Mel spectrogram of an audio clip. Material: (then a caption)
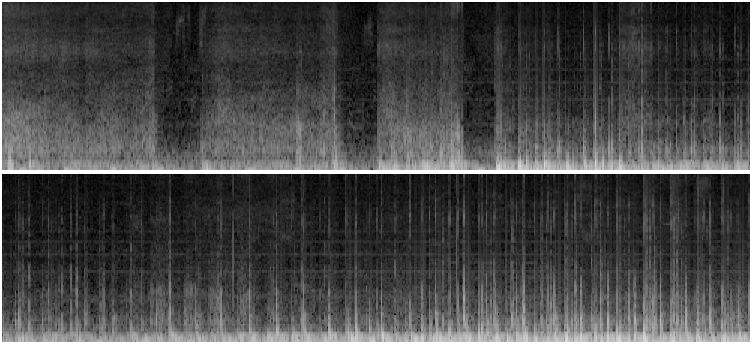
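Glossy paper. Long nails tap and scratch across the pages of an open glossy magazine lying flat on a fashion photo spread. A quieter stretch of soft scratching gives way to dense, rapid, uneven taps with dull, low-heavy thuds that stop short, growing steadily busier toward the end.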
